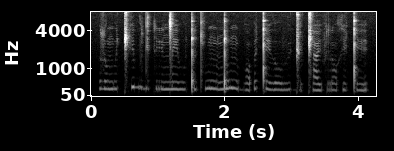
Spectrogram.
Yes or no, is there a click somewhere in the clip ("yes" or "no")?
yes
